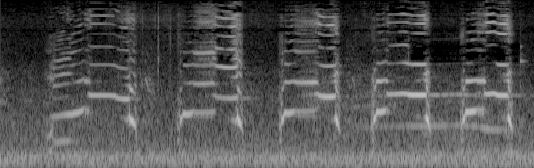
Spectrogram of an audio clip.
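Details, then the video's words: A herring gull gives nasal, yelping calls, about six in four seconds, each rising then breaking off sharply, over a low steady rumble of wind or surf. "Bird sounds || Herring Gull"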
